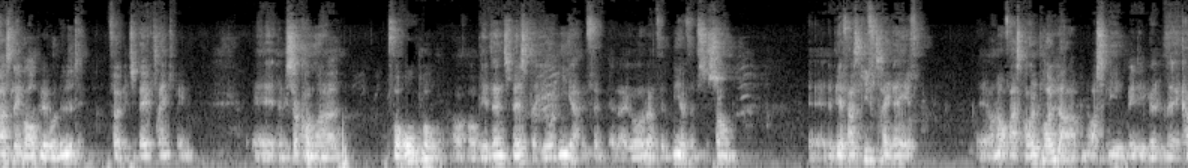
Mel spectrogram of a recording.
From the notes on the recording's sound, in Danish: Podcasten er optaget på en undendørsscene ved Utzon Centret i forbindelse med Idrætsmødet i Aalborg. Lydkvaliteten er meget dårlig.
